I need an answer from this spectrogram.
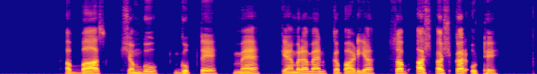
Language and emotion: Punjabi, neutral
